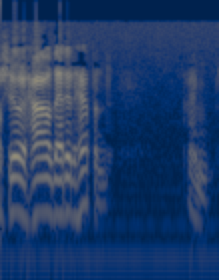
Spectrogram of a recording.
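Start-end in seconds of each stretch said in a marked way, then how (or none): 1.9-2.1 soft, feeble apology; lame apology. A narrator's reading. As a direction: apologize lamely, voice dropped. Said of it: "he said lamely".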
